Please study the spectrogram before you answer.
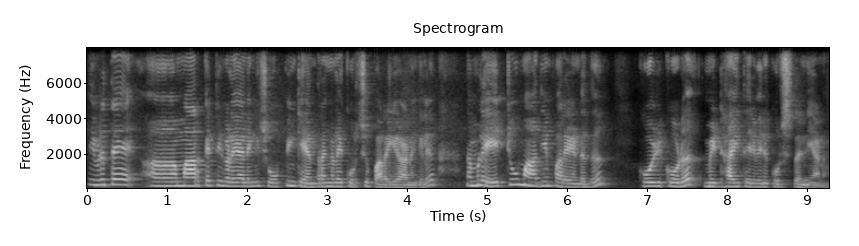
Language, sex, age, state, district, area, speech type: Malayalam, female, 30-45, Kerala, Kannur, urban, spontaneous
